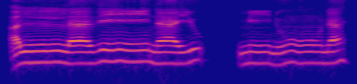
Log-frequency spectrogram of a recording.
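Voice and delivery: "Alladzina yu'minuna" with a sharp stop on the hamzah, slow; hamzah held tight. Shown as a demonstration. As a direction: hold the hamzah fully closed. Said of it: "itu namanya huruf syiddah".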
